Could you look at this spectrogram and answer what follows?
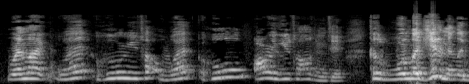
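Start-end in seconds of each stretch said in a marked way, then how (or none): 0.6-3.4 hushed, baffled stammer; confused. Retold or imitated. Coworkers puzzled by the old lady's scolding, acted confusion. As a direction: break off and restart softly, totally lost. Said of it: "we were so confused".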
